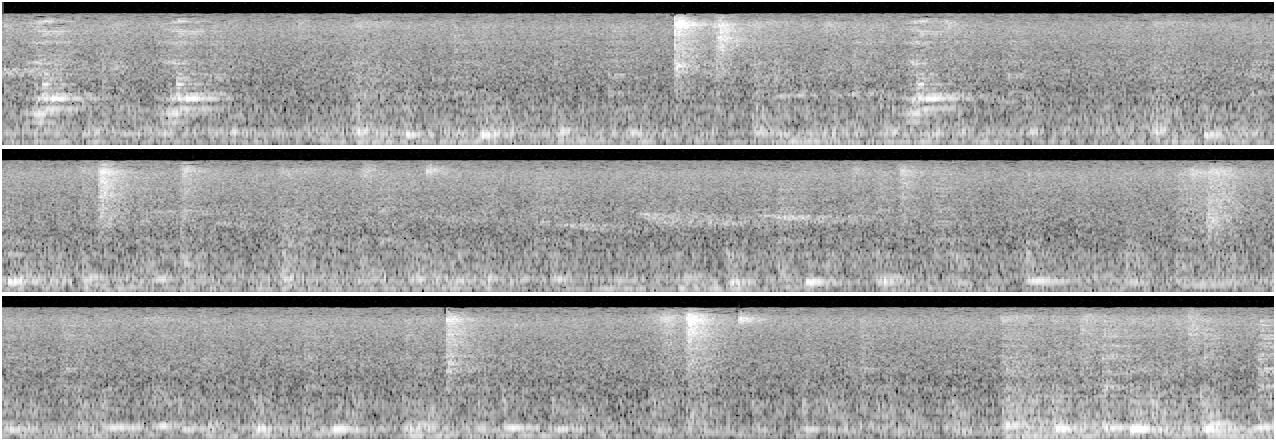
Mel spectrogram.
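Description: Video game music plays steadily throughout.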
